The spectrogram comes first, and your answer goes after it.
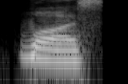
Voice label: "was", Indian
